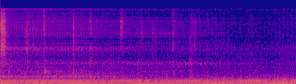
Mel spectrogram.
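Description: Low, steady rumble under the running boiler with a few faint ticks on top; it's rumbling while firing, cause not yet known.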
